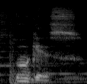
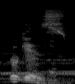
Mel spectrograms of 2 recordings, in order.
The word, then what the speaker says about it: Ugis: And you pronounce the last name incorrectly, like most do. It's Ugis. Ugis. Ugis.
